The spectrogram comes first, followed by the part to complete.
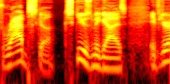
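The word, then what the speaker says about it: Rabsca: It's not Reller. It's Rabska.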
